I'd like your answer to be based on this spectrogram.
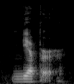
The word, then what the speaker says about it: Dnieper: So you don't actually say Dnieper? – Yeah, it's the one that's spelled D-N-I-E-P-E-R, is something like Dnieper.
